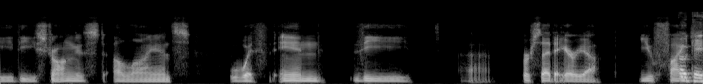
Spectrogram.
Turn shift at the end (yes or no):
yes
